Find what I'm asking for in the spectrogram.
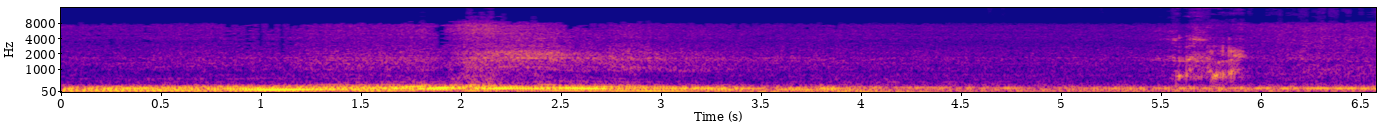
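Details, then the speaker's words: Ford F-150 cold start: deep, smooth exhaust rumble swelling on a rev then settling, no rattle or drone; a non-performance muffler judged fine for daily driving. "Sounds good to me. I mean, it's no performance or racing muffler, but for daily driving, it's just right. No drone and uh it's not like annoying rattling in your ear going down the highway."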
